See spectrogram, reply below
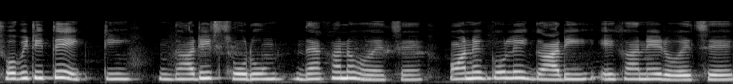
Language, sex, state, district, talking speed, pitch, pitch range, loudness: Bengali, female, West Bengal, Kolkata, 100 wpm, 245 Hz, 240-275 Hz, -14 LUFS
